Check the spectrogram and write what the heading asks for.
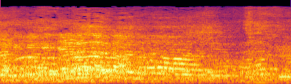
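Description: Speech and chatter: several men's voices talking at once.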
